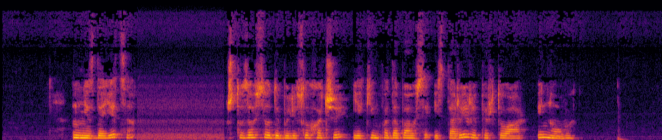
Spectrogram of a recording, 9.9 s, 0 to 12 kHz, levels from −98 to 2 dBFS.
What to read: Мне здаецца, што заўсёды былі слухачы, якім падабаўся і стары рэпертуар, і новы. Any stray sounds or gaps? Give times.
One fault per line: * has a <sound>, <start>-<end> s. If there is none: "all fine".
all fine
